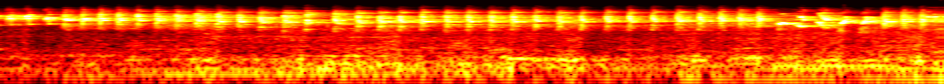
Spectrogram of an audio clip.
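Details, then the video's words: Ngetik ngekek song from a fighter lovebird, meant to provoke other birds: a very clean, rapid, rattling chatter of sharp high ticks, about eight a second, steady in pace, with little background noise. "lovebird fighter ngetik ngekek"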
